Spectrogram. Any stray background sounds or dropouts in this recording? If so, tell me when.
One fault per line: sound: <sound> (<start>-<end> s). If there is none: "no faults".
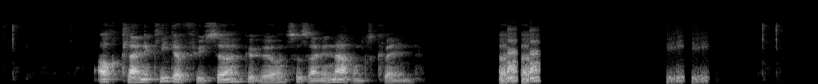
sound: laugh (5.0-5.4 s)
sound: laugh (6.7-7.1 s)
